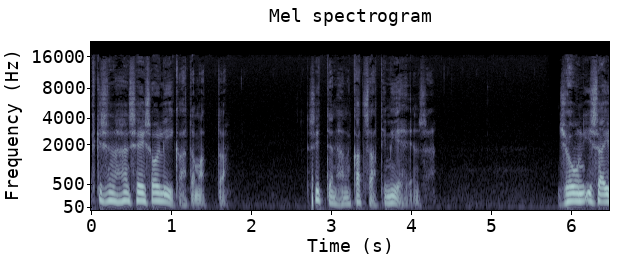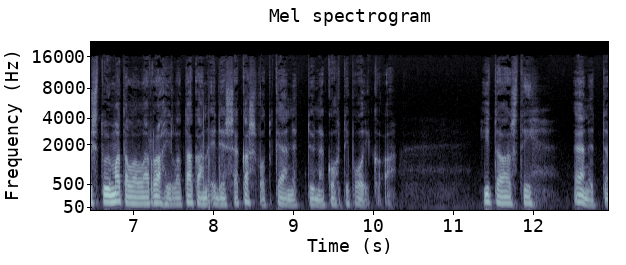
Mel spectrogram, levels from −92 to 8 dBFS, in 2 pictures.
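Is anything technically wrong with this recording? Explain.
Yes, the speech has two loud pops. At 2.76 to 2.78 s there is a single pop, and at 7.87 to 7.97 s a pair in quick succession, each peaking around 10 dB above the speech, which continues underneath. A voltage spike, likely from a plug, switch or static discharge, was added to the signal. The waveform shows tall, narrow spikes, and the spectrogram shows thin vertical broadband lines.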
